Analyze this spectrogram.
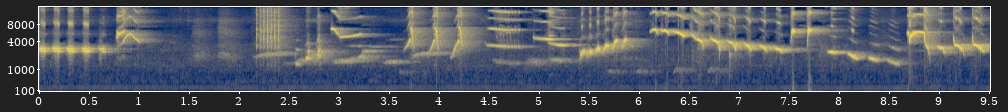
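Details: Rich, nearly continuous Sunda robin song for tutoring cage birds: a varied mix of sharp chips, trills and long descending whistled slurs, with one short pause near the start. A faint low hum is in the background.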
